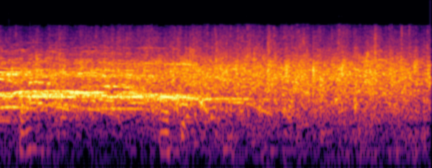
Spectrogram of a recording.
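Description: A studio audience claps loudly and steadily, a dense wash of applause with some cheering that holds throughout, with a voice faintly underneath.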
